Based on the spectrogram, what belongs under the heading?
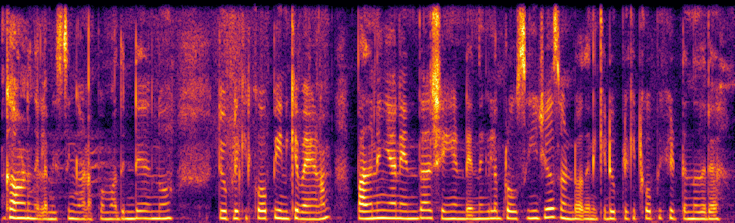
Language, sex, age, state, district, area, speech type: Malayalam, female, 18-30, Kerala, Alappuzha, rural, spontaneous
